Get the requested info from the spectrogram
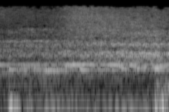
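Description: Intro music: held synth chord notes over a deep bass, with a heavy low hit just after the start and another near the end.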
